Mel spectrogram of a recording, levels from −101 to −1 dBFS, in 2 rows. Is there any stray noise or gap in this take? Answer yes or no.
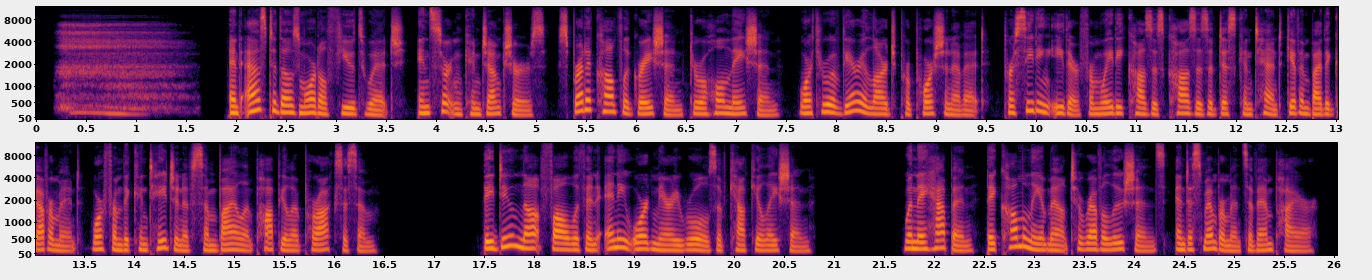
yes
